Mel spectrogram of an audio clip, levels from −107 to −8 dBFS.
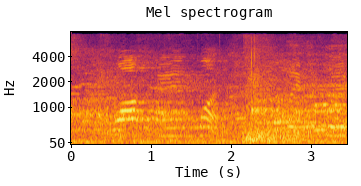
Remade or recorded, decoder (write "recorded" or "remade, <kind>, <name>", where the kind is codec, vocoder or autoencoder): recorded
